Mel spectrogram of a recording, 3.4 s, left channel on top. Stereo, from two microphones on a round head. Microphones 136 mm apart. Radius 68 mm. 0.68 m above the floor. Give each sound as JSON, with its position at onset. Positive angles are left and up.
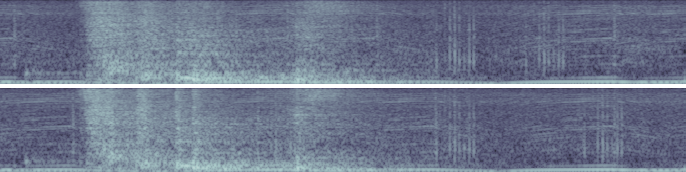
{"t": 0.1, "sound": "tape being pulled", "side_deg": -40, "distance_m": 6.5}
